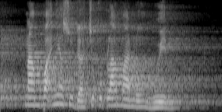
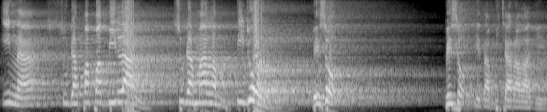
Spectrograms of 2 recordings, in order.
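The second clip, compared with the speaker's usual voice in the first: sharp, loud, high father's shout; tired father yelling at his young daughter, furious shout; angry snap at child; 7 semitones higher, 10 dB louder than usual. Retold or imitated. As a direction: snap at her to go to bed, much louder. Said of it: "dia bentak anaknya".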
